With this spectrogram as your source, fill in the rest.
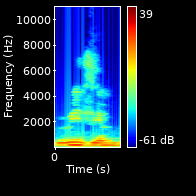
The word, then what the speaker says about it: rhythm: like where then also after R and G we do not pronounce it given examples rhyme rhythm rhinoceros ghosts get to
